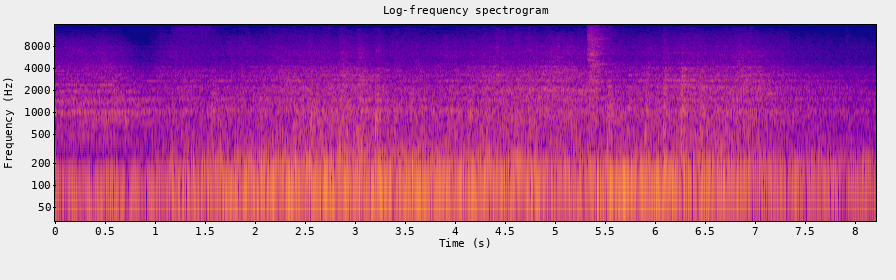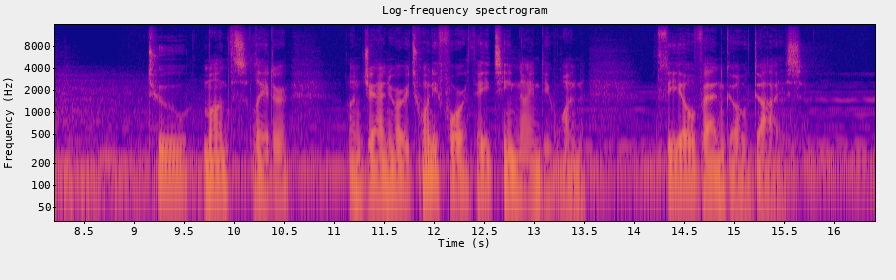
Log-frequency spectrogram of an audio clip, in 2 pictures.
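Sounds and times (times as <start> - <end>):
brief horn-like train tone: 0.0 - 1.8
train rumbling and clattering along the rails: 1.2 - 7.5
speech: 9.2 - 15.8.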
